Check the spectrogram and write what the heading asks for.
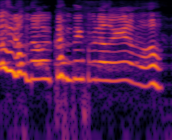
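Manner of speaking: high, loud, fast words through laughter; laughing defence. Real, not acted. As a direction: protest helplessly while cracking up. Defending silly lyric while laughing.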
